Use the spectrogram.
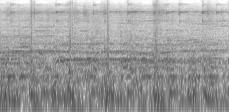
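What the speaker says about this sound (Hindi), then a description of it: "हवाई पट्टी से सभा स्थल तक सड़क के दोनों ओर लोगों की भारी भीड़ उमड़ आई।" A large roadside crowd in Pithoragarh cheers to welcome the Prime Minister, making a loud, dense wall of shouts and voices. Sharper whistles and cries poke through it over the whole stretch.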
